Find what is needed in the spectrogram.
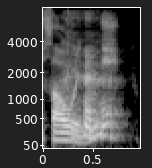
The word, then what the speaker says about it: Samhain: Bu arada doktorluğun bir sonu Samhain diye okuyan onun okunuşu Sauvin'miş.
